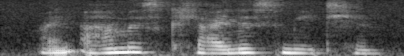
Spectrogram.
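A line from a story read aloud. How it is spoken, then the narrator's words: Whisper. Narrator (German): flüsterte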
